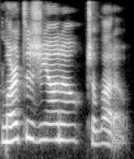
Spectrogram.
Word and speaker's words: L'Artigiano Gelato: There's an L, and it's oh my god, I've messed it up myself. L'Artigiano Gelato.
